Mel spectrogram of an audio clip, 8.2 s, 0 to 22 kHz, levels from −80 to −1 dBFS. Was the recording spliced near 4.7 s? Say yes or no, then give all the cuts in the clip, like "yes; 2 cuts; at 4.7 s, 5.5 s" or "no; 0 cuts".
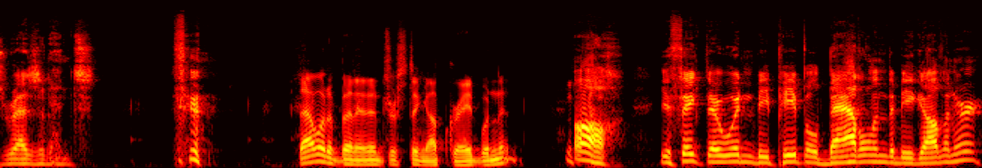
no; 0 cuts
